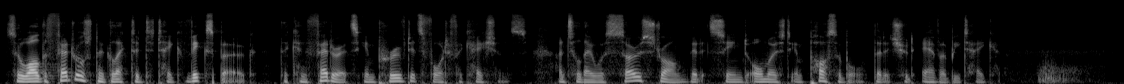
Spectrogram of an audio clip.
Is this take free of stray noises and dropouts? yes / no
no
